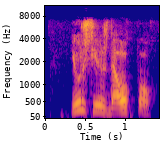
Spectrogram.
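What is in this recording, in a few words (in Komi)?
"юрси ыджда ог пов" Komi, male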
